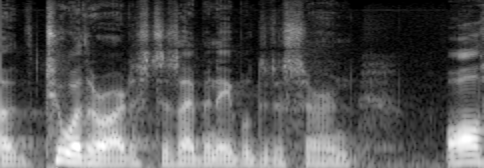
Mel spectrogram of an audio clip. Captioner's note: none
